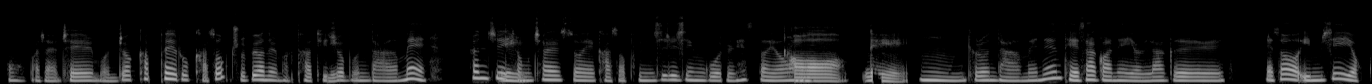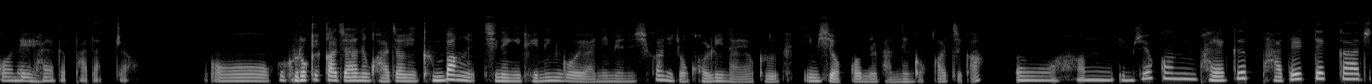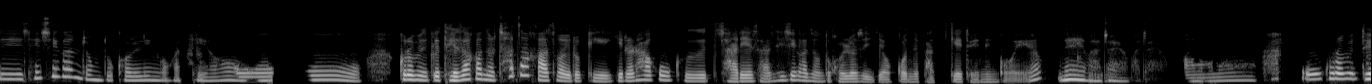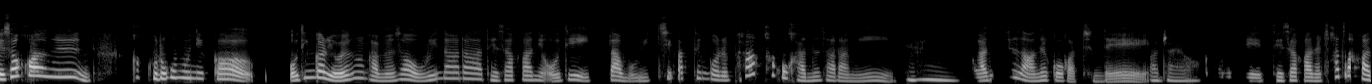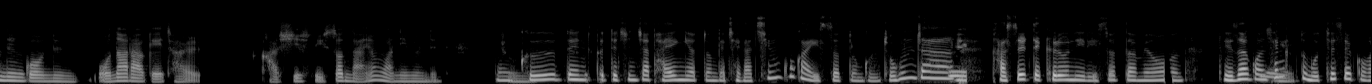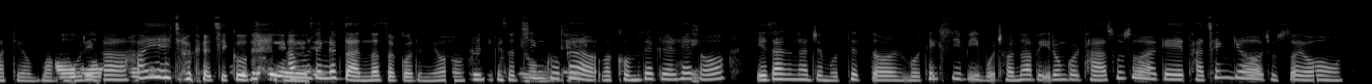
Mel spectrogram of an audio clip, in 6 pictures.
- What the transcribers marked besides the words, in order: other background noise; tapping; laughing while speaking: "하얘져 가지고"; gasp
- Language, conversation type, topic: Korean, podcast, 여행 중 여권이나 신분증을 잃어버린 적이 있나요?
- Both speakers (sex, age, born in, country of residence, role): female, 35-39, South Korea, Germany, guest; female, 40-44, South Korea, United States, host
